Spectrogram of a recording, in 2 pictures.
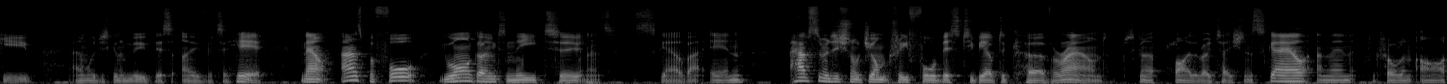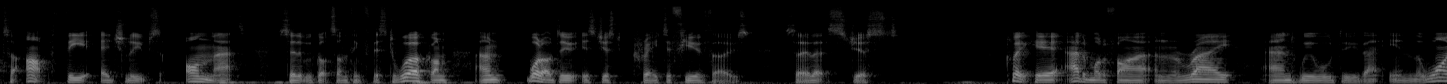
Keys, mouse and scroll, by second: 0.1 click, 2.3 g, 3.6 click, 4.0 middle click, 4.5 scroll up 1, 4.7 shift+middle click, 5.5 s, 5.8 y, 6.6 x, 7.5 click, 7.7 middle click, 8.3-8.8 scroll up 1, 8.9 shift+middle click, 9.0 middle click, 9.9-10.4 scroll up 1, 10.4 ctrl+a, 11.4 click, 12.0 Tab, 13.5 ctrl+r, 14.1-16.0 scroll up 1, 16.0 click, 16.6 Escape, 17.5 Tab, 17.8-18.1 scroll down 1, 18.4 middle click, 20.4 click, 20.9 shift+middle click, 23.9 click, 28.8 click.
